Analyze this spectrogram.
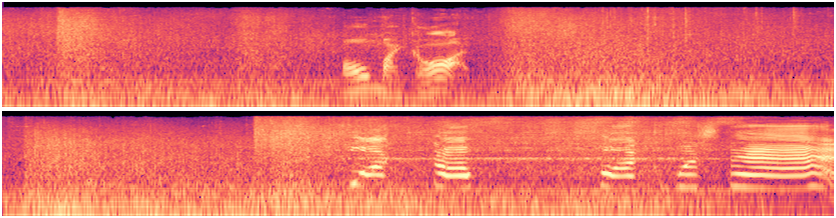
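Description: Fire roars and bursts with loud rumbling blasts.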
